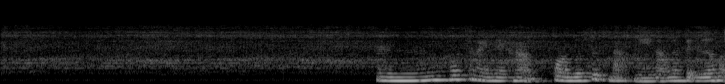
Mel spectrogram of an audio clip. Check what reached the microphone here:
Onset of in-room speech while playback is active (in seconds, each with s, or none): 3.8 s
